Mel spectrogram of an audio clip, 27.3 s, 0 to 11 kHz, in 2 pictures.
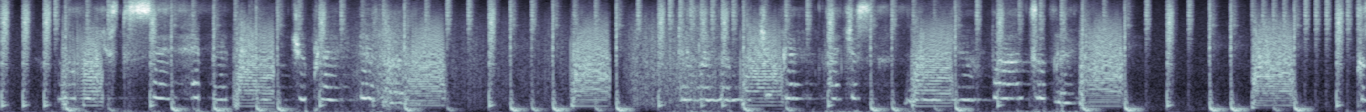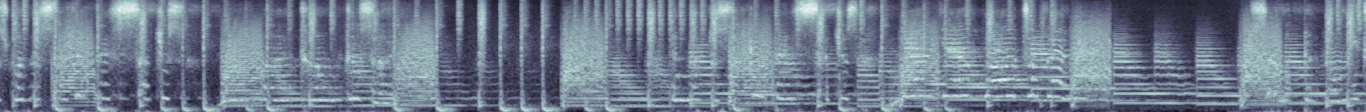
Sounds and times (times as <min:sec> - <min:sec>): Sampler: 0:03.6 - 0:08.2, 0:15.8 - 0:26.4.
